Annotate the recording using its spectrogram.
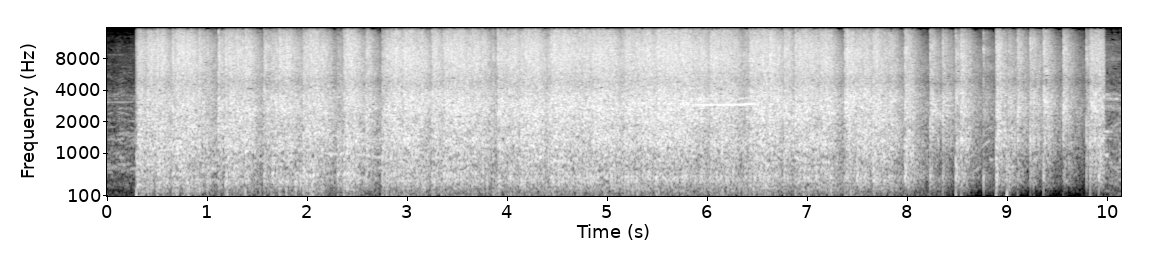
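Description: Firecrackers going off in a loud, rapid, unbroken crackle that starts suddenly, thinning to scattered separate bangs near the end.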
